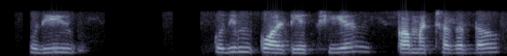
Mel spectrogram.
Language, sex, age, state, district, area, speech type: Dogri, female, 45-60, Jammu and Kashmir, Samba, rural, conversation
